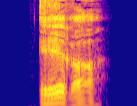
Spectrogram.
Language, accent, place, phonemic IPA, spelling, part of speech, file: German, Germany, Berlin, /ˈɛːʁa/, Ära, noun, De-Ära.ogg
- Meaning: era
